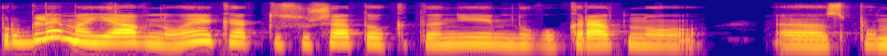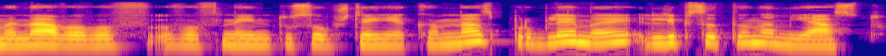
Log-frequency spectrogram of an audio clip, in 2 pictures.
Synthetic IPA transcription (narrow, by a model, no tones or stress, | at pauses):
pɾoblɛməjavnoɛkak̚t̪oslˠuʃat̪ɛlˠkə̥t̪ənimnoɡokɾat̪no | spomɛnavəvəfvɐfnɛjnot̪osəopʃt̪ɛniɛkəmnaspɾoblɛməɛlipsət̪ənɐmjast̪o̥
